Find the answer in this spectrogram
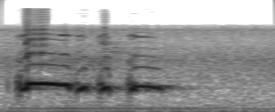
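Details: Clear majapahit-style song of a local zebra dove: one long whistled coo and three rolling follow-up notes, brief and clean, with only faint low hum behind.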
